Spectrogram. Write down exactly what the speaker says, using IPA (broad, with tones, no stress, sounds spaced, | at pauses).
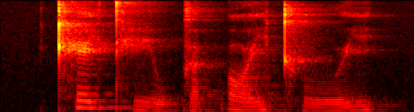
kʰ e˥ j t̪ʰ iː˨˩ w k ɐ˨˥ k̚ ɔː˨˥ j kʰ uː˨˥ j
